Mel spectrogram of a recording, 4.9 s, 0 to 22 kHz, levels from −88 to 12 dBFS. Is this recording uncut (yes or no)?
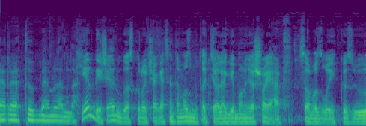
yes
